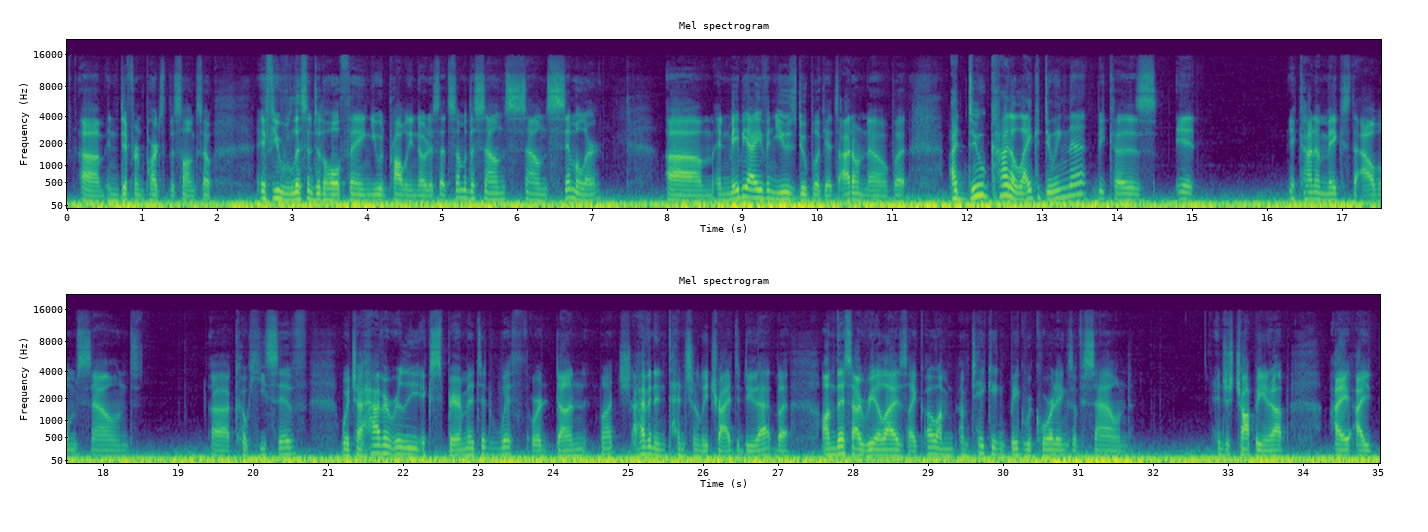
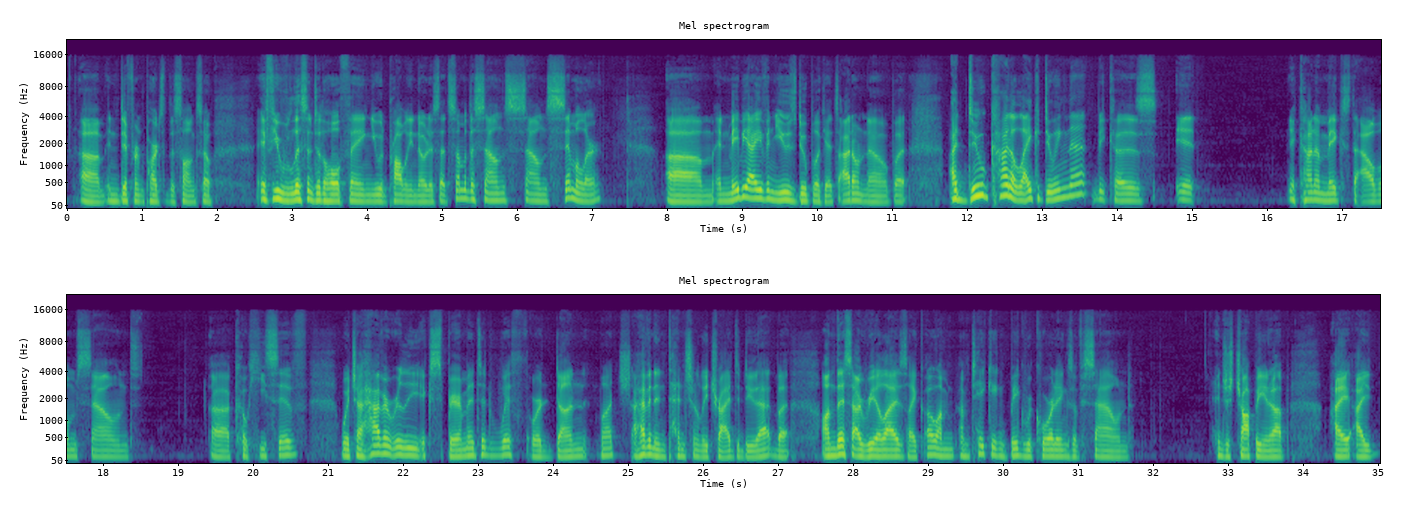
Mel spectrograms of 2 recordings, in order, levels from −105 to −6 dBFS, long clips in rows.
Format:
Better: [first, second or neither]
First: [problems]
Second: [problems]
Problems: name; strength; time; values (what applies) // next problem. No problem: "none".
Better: second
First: low rumble; noticeable; throughout; 20 dB below the speech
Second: none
